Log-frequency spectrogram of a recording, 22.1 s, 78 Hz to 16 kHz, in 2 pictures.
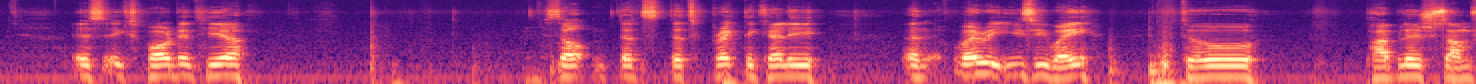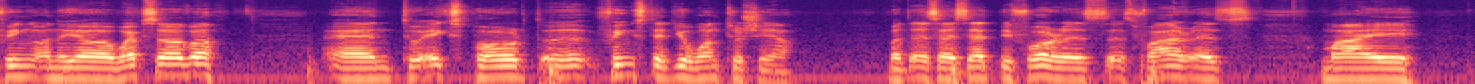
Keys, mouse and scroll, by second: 1.1 click.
